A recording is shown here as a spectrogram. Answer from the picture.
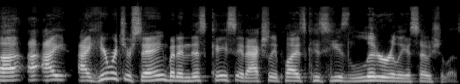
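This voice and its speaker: Over a very clean, silent background, a man with an American accent speaks in a high, bright, sharp voice with ordinary pitch variation. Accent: slight Southern drawl on certain phrases. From US South. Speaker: political commentator, show host. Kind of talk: livestream talk show, reading super chats. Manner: halting, many fillers and restarts.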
